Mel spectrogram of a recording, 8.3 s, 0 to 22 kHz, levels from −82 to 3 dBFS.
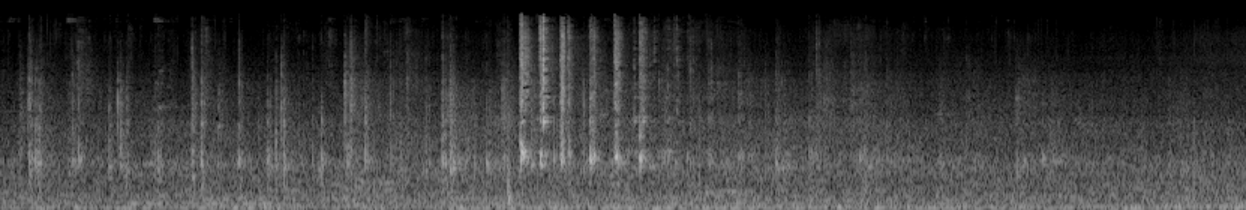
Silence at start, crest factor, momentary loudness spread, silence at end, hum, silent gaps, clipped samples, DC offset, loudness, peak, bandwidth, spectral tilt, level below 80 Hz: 0 s; 30 dB; 12 LU; 0 s; none; none; under 0.1%; under 0.1%; -31 LUFS; -2 dBFS; 17 kHz; -2.5 dB/octave; -40 dBFS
